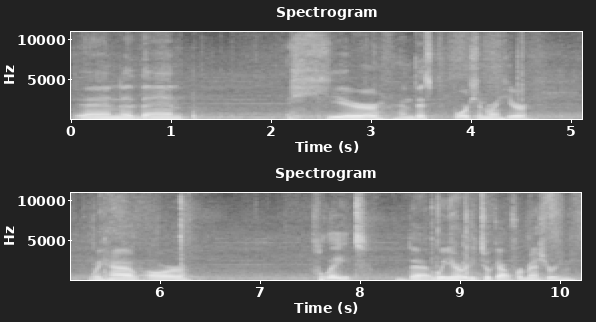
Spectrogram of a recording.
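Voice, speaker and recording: A man's voice: mid-range voice, steady tone, slow pace, long pauses. Male installer, mid-range voice, informal and explanatory, talking viewers through a job with light work-site noise behind. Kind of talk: casual on-site walkthrough. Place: work site, partly outdoors. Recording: noisy job-site ambience, vehicle noise.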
